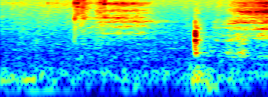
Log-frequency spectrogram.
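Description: Soft rubbing or rustling noise, with a single short click about one and a half seconds in.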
